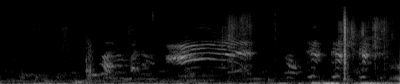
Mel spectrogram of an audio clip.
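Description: A quiet pause with a short, faint voice-like sound that rises and falls in pitch around the middle, and a sharp snap about three and a half seconds in.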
